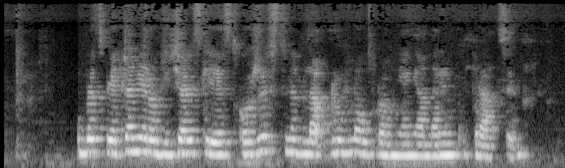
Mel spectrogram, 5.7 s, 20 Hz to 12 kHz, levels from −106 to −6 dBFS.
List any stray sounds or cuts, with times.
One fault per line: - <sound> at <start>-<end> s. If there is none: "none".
none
